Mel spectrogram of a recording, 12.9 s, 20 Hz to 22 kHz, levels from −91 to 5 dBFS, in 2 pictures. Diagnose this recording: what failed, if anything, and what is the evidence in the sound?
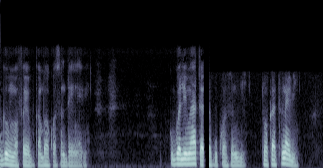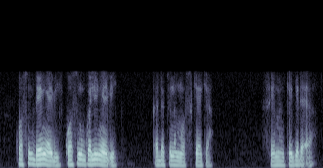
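A handover gap hits the network stage at 4.05 s: the speech dies away and stays silent for 120 ms, until 4.17 s. No speech frames arrived while the call switched links, so the content from that interval is simply lost.

From 4.17 s to the end, a fallback to narrowband at the codec stage removes everything above 4 kHz. Before the switch, the HD Voice sound carries full wideband detail, consistent with AMR-WB near its top rate. Afterwards it is duller and rougher, which points to AMR-NB around 12.2 kbit/s.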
